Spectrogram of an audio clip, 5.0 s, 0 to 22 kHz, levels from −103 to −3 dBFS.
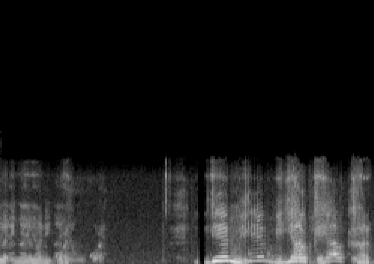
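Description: Right from the start there's echo with no canceller: the far end's loudspeaker feeds back into its mic, so every phrase returns about half a second later, roughly 11 dB down and thin. At 2.63 s a short stall from a late packet holds the sound for about 96 ms until the data turns up, a stretched, slightly buzzy moment with nothing lost. Just after, at 2.81 to 2.84 s, a short concealed packet loss drops roughly 20 ms and patches about 7 ms with a quick smear. Then from 3.06 s to the end, a call bitrate drop sets in: the encoder is starved, and the sound turns rough and watery, consistent with falling from around 32 kbps to about 8 kbps, bottoming out for over a second.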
